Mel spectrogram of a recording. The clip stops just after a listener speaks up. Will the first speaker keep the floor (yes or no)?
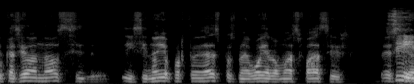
no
